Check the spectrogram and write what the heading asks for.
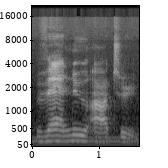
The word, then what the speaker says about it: Vanuatu: It's pronounced Vano what? No. Vanuatu.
